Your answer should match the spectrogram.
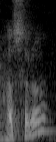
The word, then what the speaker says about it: Hasura: I'm the CEO co-founder of a company called Hasura.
